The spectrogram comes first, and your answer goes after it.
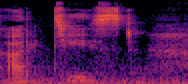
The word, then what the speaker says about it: артист: an artist right so artiste artiste with accent on the e artiste and in chinese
